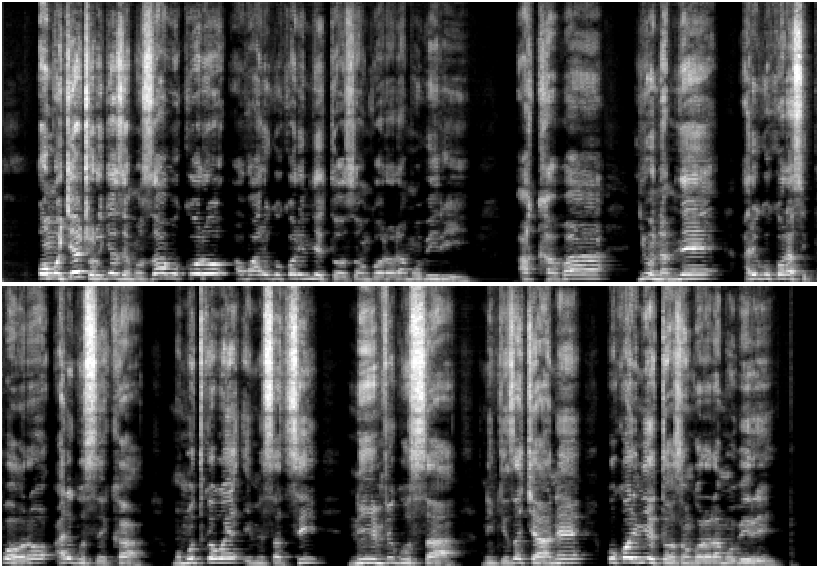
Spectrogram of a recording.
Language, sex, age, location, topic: Kinyarwanda, female, 18-24, Huye, health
